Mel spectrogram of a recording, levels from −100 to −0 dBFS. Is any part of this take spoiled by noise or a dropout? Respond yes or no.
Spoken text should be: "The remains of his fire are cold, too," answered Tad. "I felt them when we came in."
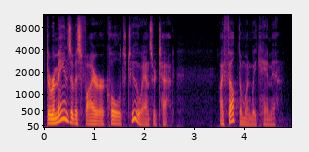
no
